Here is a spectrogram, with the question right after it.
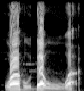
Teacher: wa di sini masukkanlah bunyi tanwin pada lafal dan awalnya dan karena ia bertemu wau kita masukkan tanwinnya kepada huruf wau · Nah, di sini idgham bi gunnah juga bisa kita namakan dengan idgham naqis. Ya, idgham bi gunnah yang dia naqis, tidak sempurna diidghamkannya, masih menyisakan sedikit bunyi suara nun. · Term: Idgham bhunah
